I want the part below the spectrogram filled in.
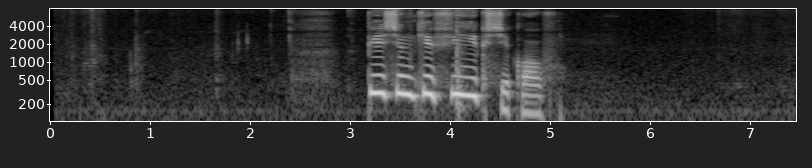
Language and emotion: Russian, sad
